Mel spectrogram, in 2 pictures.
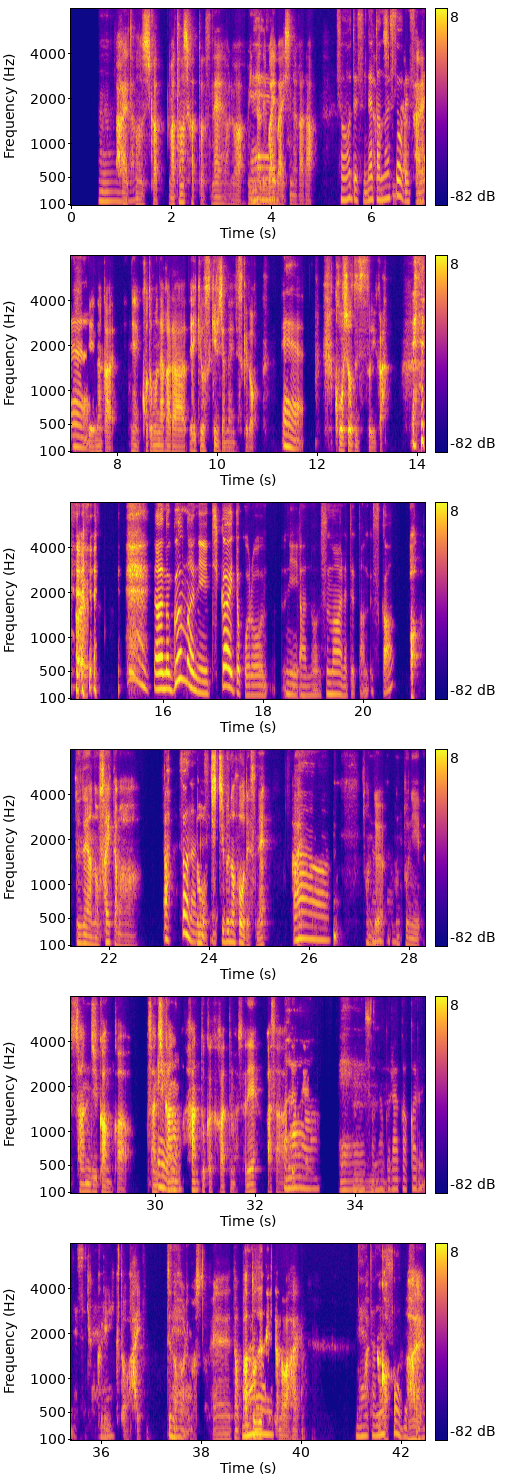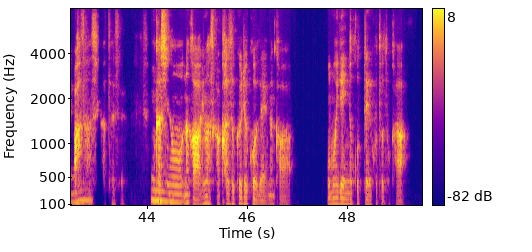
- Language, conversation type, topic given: Japanese, unstructured, 昔の家族旅行で特に楽しかった場所はどこですか？
- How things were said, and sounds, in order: laugh; other noise; tapping; other background noise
